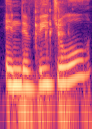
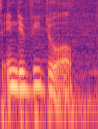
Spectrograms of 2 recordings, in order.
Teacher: the D at the end at the last syllable takes the sound J and not D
